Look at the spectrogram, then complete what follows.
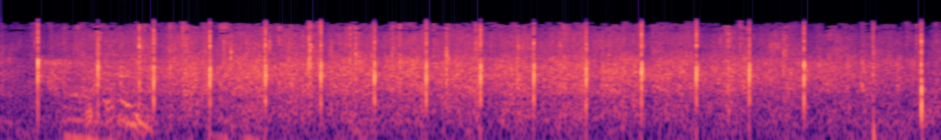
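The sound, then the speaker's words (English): An audience applauds steadily for about seven seconds, a dense wash of many hands clapping with a few sharper, louder claps popping out irregularly above the rest. “I clap for you, because you've given it to me.”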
